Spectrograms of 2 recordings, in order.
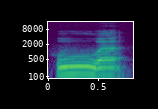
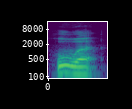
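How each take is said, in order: First: The vowels are drawn out long. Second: The vowels are kept short and sharp. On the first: The speaker calls it wrong. "that would be incorrect" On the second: The speaker calls it right. "So once again"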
